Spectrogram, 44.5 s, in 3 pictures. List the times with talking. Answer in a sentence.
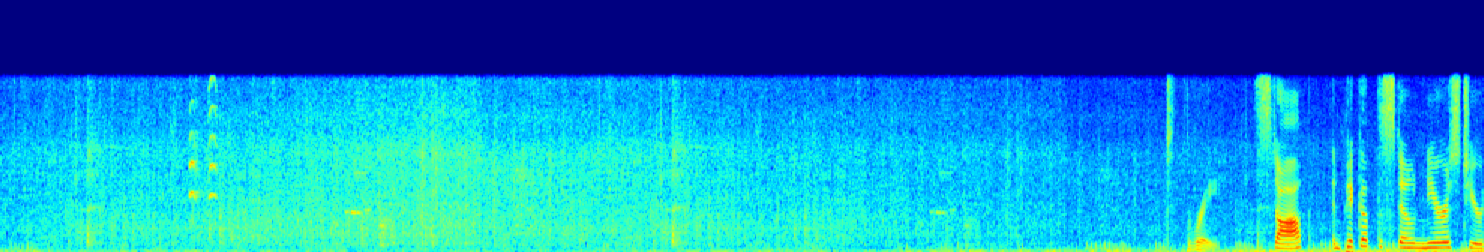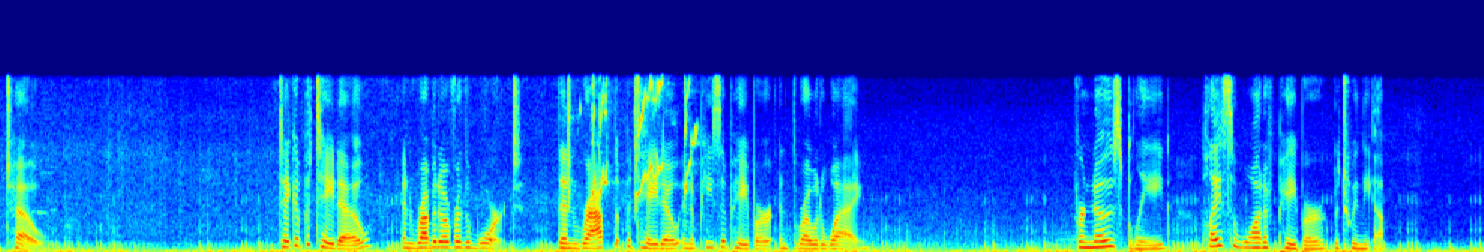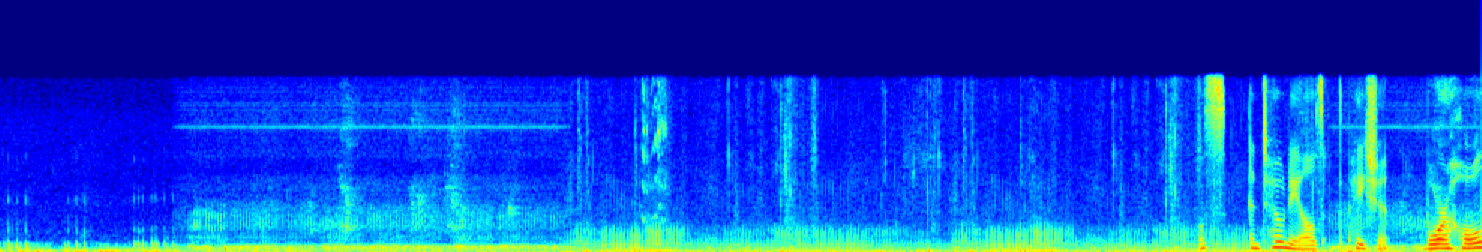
The talking can be heard from 11.7 to 15.3 s, from 17.6 to 23.6 s, from 25.6 to 28.7 s and from 41.6 to 44.4 s.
